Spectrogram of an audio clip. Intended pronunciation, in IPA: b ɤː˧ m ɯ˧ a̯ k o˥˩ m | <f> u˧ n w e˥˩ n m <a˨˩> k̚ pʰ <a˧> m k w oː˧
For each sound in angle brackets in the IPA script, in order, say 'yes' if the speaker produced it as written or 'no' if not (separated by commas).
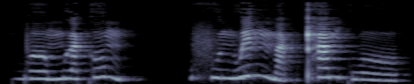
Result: yes, yes, no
